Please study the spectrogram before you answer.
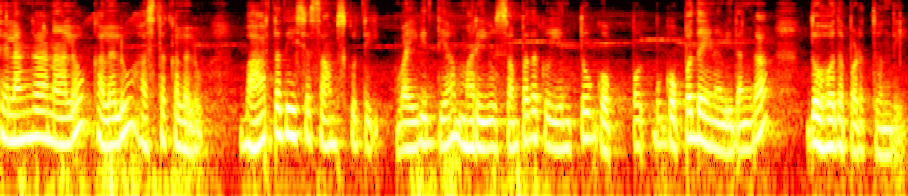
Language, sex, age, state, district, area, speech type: Telugu, female, 60+, Telangana, Medchal, urban, spontaneous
